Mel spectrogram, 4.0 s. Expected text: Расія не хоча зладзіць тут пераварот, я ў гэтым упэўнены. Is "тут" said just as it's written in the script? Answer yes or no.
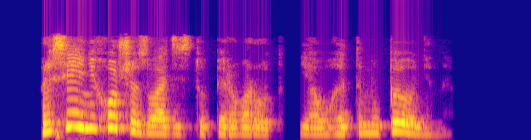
yes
